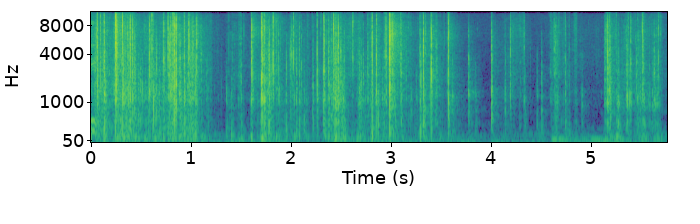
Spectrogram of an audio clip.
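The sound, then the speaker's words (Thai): Loud crinkling of a bag of Balaji potato chips, tomato twist flavor, with dense bursts of crackling plastic and a few sharper rips as it is torn open, with no talking. “ทีนี้มาถึงขนมกรุบกรอบถุงสุดท้าย”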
